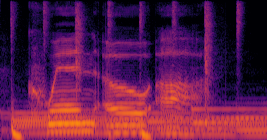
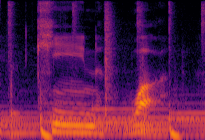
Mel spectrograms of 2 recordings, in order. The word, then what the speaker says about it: quinoa: Every single instinct in your brain wants to say quinoa. Totally reasonable guess. But it's actually quinoa. 2 syllables, and it comes from Quechua, an indigenous language from South America.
